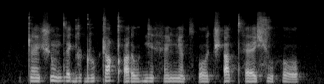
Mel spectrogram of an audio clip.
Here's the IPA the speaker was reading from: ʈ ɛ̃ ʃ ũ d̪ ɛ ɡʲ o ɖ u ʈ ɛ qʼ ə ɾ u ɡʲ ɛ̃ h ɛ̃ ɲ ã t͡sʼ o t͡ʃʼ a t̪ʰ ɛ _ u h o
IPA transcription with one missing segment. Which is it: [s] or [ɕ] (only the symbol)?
ɕ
